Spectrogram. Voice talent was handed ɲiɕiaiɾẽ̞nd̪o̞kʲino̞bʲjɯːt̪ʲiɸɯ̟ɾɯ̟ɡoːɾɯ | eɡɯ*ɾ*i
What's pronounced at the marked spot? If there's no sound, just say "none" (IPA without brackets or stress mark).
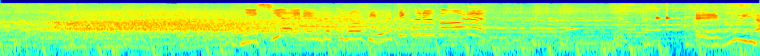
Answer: none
